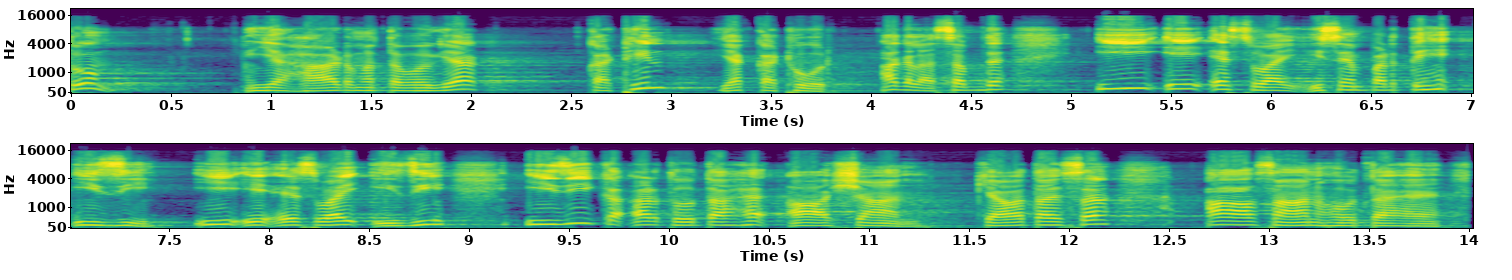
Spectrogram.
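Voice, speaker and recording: A man with an Indian accent teaching English words, spelling each one out letter by letter and repeating example sentences slowly. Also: fairly high pitch, animated, big-room sound. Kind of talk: slow spoken-English lesson.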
